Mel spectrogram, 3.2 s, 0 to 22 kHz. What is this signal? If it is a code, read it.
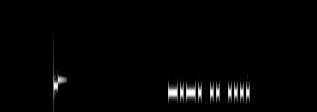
Morse code, heard as a keyed tone, about 40 wpm, 700 Hz. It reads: CIH
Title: USA Call Sign Postfixes - 3 Letters 40wpm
